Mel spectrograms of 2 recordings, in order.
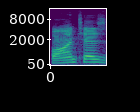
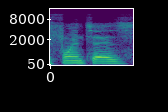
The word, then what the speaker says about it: Fuentes: So to all you ladies, Fontes, is that how you say it, right? It's actually Fuentes. Fuentes.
